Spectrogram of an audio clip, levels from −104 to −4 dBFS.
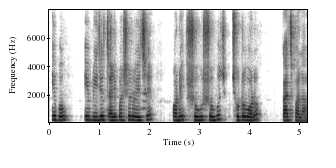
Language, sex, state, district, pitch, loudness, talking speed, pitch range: Bengali, female, West Bengal, Jalpaiguri, 255 Hz, -19 LUFS, 150 wpm, 245-265 Hz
